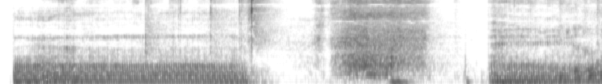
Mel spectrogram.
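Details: A caracal hissing while eating: a deep, rumbling harmonic growl, then a breathy, noisy hiss lasting about a second, then the low growl again; a person speaks briefly afterwards.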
